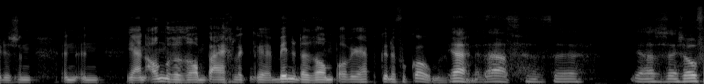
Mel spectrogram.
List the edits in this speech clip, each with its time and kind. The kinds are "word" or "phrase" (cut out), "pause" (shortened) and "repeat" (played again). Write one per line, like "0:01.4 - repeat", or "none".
none

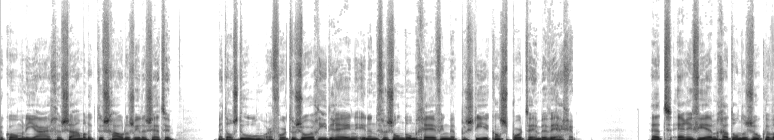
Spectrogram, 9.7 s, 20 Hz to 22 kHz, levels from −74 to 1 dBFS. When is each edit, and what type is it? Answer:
0:01.6 - word
0:03.9 - word
0:04.7 - word

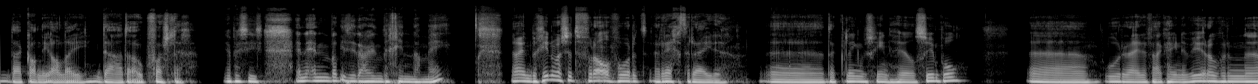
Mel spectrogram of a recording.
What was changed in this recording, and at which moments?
0:03.4 - word

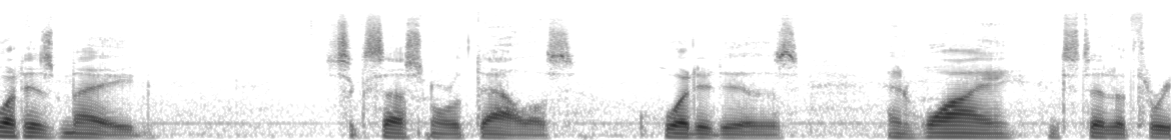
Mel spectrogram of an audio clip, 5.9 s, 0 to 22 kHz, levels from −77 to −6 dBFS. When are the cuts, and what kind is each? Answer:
none

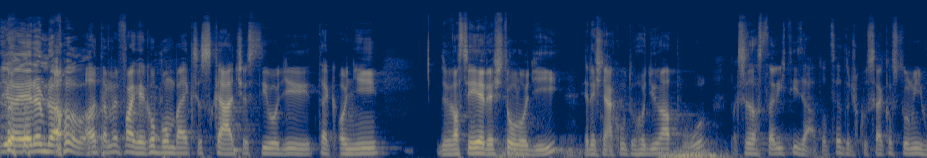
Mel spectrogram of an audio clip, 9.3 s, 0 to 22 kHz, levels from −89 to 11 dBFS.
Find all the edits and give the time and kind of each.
none

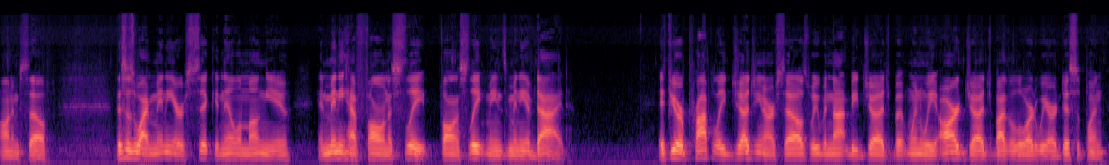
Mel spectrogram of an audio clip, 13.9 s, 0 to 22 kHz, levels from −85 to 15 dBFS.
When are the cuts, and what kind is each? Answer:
none

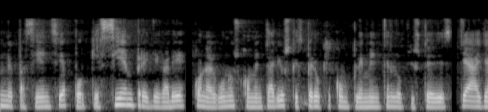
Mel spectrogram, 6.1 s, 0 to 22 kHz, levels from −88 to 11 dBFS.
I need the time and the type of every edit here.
none

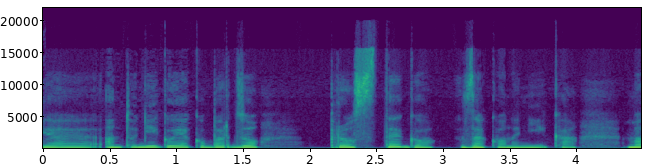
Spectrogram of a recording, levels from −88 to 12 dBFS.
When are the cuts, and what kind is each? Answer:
none

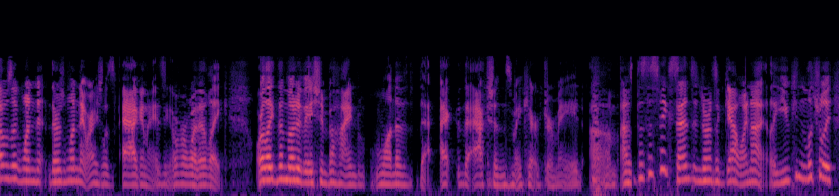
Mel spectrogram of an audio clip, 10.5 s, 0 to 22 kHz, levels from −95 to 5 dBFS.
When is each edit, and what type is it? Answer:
0:01.3 - word
0:05.1 - word
0:07.9 - word

